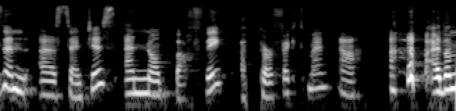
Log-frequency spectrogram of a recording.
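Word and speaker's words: parfait: the pronunciation for male we don't pronounce that t we say per for female because it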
